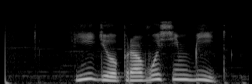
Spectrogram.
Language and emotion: Russian, neutral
